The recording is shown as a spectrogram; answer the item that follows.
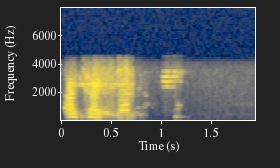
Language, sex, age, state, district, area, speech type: Dogri, female, 18-30, Jammu and Kashmir, Jammu, rural, conversation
